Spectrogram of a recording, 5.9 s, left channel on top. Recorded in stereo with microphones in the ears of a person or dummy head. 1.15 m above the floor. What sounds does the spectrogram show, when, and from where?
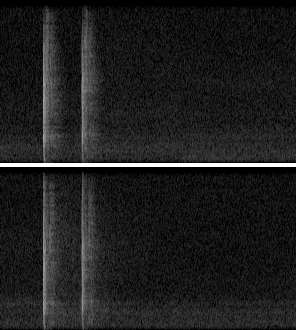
0.8 s a clap: 5° right (ahead or behind), 1.1 m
